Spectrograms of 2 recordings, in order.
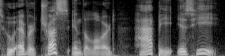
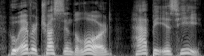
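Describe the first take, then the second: First: Said in the usual way. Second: Higher, louder sing-song recitation; children reciting. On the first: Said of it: "Bible verse quoted". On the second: A narrator's reading. Children repeating the Bible verse together, chanting. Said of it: "the children repeated the words together".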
